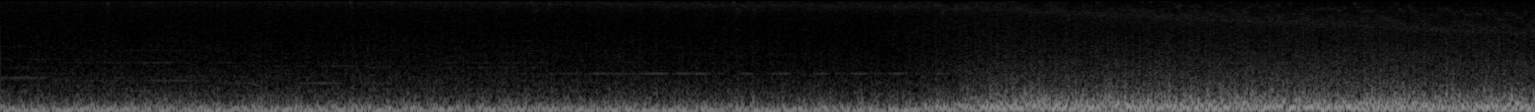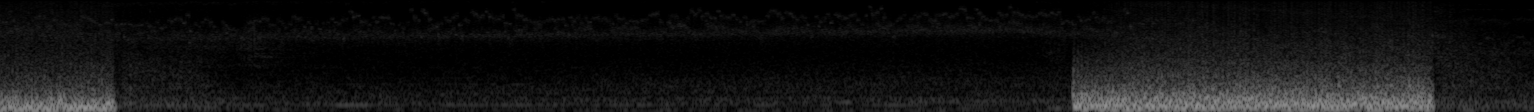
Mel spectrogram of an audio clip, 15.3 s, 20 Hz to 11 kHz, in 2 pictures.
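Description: In the video game Kerbal Space Program 2, a rocket engine roars loudly. It cuts to a quieter hiss with a falling whine, then roars again briefly before fading.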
